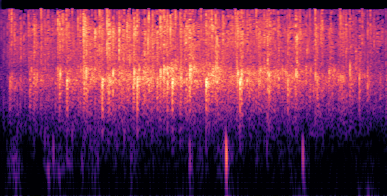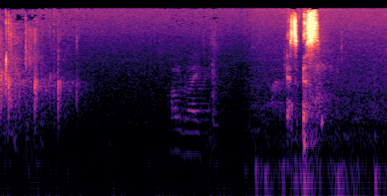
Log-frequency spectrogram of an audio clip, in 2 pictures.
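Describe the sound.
Audience applause fills the first six seconds with dense, steady clapping, then fades out, leaving a quieter stretch with faint rustling and a brief voice near the end.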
